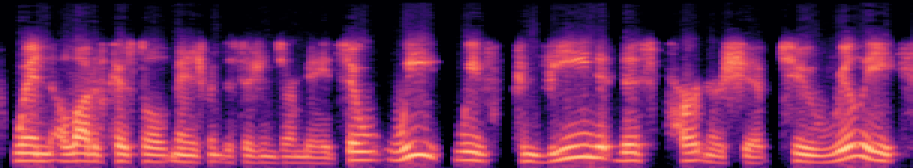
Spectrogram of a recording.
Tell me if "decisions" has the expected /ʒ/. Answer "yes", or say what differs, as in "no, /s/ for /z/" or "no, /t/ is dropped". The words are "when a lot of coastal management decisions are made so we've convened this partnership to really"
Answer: yes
